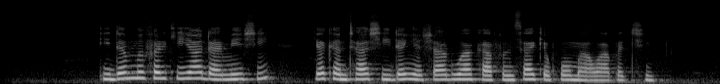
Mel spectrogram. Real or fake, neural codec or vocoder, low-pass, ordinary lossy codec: fake; autoencoder, 48 kHz, 128 numbers a frame, DAC-VAE, trained on Japanese speech; 14.4 kHz; none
